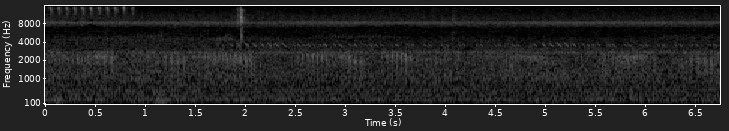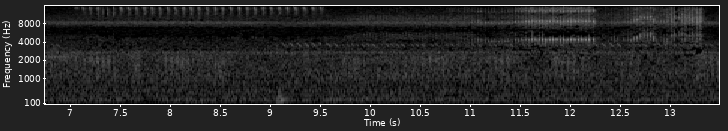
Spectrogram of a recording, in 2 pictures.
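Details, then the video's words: Insects singing together in an even, rhythmic chorus of about four pulses a second, high rapid trills coming and going, and a louder whistled note swelling briefly near the end. "SINGING OF INSECTS"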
